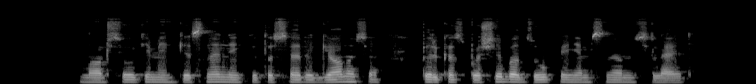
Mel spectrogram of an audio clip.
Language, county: Lithuanian, Klaipėda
